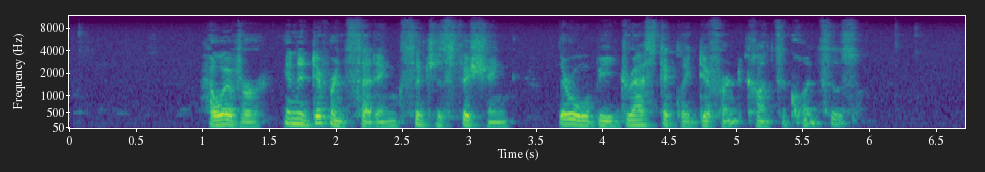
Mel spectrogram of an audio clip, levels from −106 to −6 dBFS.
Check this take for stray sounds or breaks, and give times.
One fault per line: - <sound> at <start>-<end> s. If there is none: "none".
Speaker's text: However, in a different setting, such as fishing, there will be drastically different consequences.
none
